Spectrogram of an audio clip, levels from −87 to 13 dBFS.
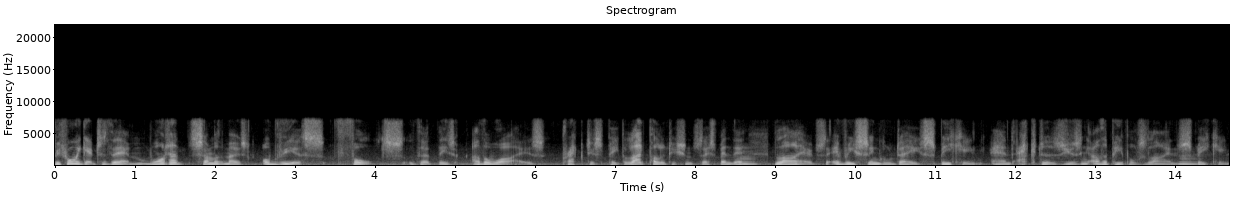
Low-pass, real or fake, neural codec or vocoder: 7.2 kHz; real; none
